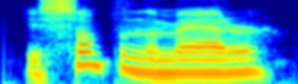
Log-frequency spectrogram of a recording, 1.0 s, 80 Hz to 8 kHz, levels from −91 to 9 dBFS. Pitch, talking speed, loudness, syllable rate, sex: 165 Hz, 240 wpm, -18 LUFS, 8.6 syllables/s, male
